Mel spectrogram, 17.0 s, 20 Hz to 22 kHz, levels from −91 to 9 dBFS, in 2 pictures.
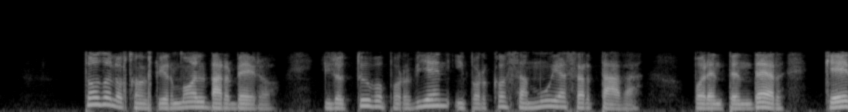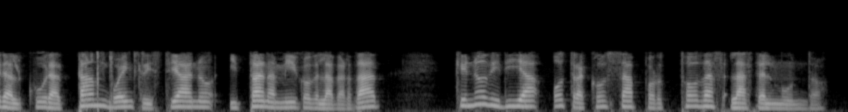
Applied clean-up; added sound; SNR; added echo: neural mask model Resemble Enhance denoiser.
